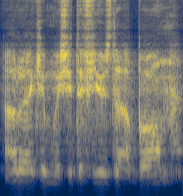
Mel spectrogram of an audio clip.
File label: no enemies left bomb, player vo sas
